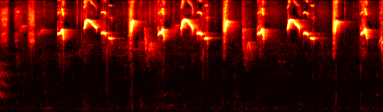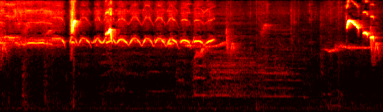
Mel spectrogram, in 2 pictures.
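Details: ['White-winged triller singing long ngeriwik song for training other songbirds. About a dozen sharp downslurred high notes are repeated roughly every half second, then a wavering buzzy trill and softer lower notes follow before another downslur.']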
